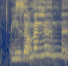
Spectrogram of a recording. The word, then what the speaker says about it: Somerhalder: Ian Somerhalder. I don't have him on there, Ian Somerhalder. – Yeah, I don't know how to say his last name. – He's Somerhalder. – Somerhalder.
